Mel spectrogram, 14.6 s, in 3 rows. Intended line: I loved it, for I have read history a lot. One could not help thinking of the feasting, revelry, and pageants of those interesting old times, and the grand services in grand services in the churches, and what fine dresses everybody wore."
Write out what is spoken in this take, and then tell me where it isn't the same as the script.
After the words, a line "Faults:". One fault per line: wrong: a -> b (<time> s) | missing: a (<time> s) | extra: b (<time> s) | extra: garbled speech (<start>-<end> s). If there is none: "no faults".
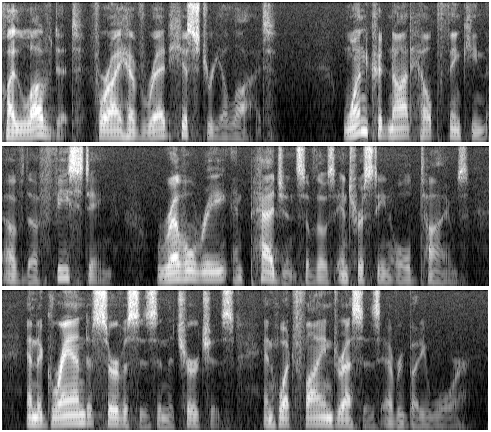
I loved it, for I have read history a lot. One could not help thinking of the feasting, revelry, and pageants of those interesting old times, and the grand services in the churches, and what fine dresses everybody wore."
Faults:
missing: grand services in (11.4 s)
